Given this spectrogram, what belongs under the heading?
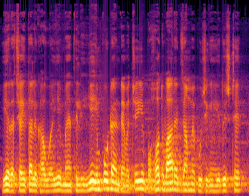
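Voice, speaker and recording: A man's voice: mid-range voice, fast talker, warm tone, long reverb tail. A man teaching an exam-prep spelling lesson, explaining step by step and often asking and answering his own questions.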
